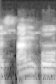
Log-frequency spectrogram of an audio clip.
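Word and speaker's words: Tsangpo: और फिर उसके मतलब 3 नाम है, 3 नाम याद रखना, सांगपो, टी साइलेंट करना है, जैसे पढ़ना होगा पढ़ो, ठीक है।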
